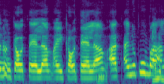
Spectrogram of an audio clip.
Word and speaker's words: cautelam: Una po sa lahat, tama ba ang pronunciation ng cautelam ay cautelam?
